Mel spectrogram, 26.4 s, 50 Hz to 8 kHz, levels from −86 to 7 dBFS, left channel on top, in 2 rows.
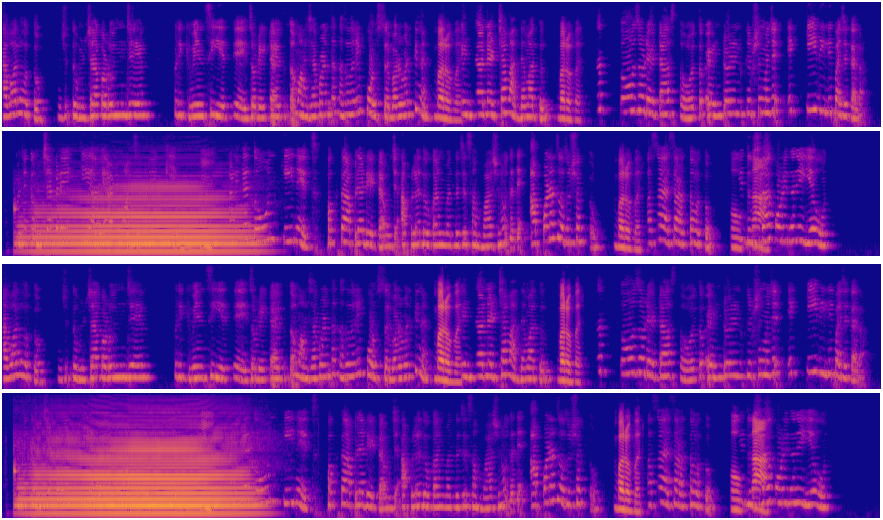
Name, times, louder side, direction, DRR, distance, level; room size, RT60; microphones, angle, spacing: voice 1, 0.0-2.2 2.6-6.4 6.9-8.2 9.3-11.6 12.1-12.9 13.4-16.0 16.6-22.1 23.0-23.8 24.2-25.5, left 1 dB, 70° left, 2.3 m, -32 dB
voice 2, 6.5-6.9 8.3-8.7 16.1-16.4 22.4-22.8 24.1-24.7, right 5 dB, 40° right, 0.6 m, -28 dB
Wind instrument woodwind instrument, 13.4-17.2, right 5 dB, 85° right, 0.5 m, -19 dB
8.9 x 4.2 x 5.3 m
head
